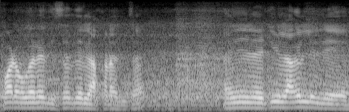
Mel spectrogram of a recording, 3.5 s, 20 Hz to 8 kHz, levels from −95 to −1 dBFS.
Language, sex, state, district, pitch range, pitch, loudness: Marathi, female, Maharashtra, Aurangabad, 125-140 Hz, 135 Hz, -18 LUFS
